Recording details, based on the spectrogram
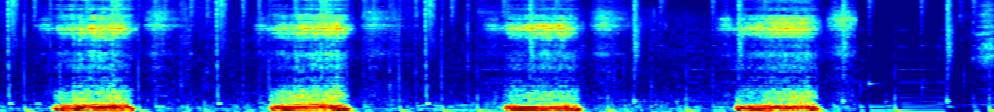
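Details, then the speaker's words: A boyfriend snoring during sleep, recorded before he tried an anti-snoring tongue device: loud, low rattling snores repeating steadily, about four in ten seconds. "Like, he's so loud. Like love him to death, but he's loud, super loud. Like he's louder when he sleeps than when he's awake and I didn't even think that's possible. So, it is crazy how loud he snores."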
